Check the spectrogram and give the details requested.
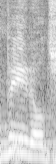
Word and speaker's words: Betelgeuse: see when, is it Betelgeuse goes? Beetlejuice. Not Beetlejuice. No, it is. It is Beetlejuice. Yeah, it's literally how you say that.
